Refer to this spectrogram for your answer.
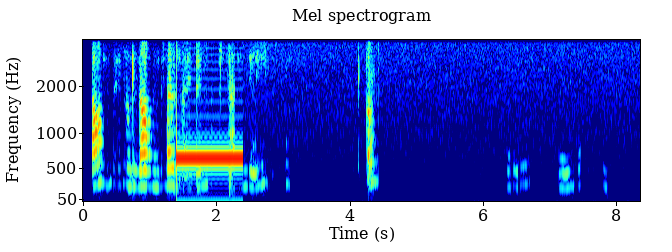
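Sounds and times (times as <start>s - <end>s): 
voicemail recording beep tone: 1.4s - 2.4s.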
